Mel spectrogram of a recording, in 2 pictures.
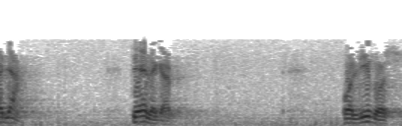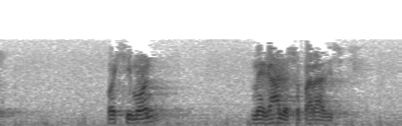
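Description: An elderly man speaks slowly through a microphone in short phrases, with echo in a large hall.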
